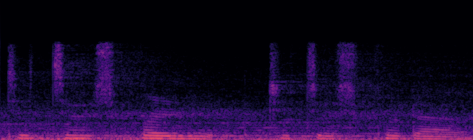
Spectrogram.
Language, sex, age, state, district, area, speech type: Bodo, female, 18-30, Assam, Chirang, urban, spontaneous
